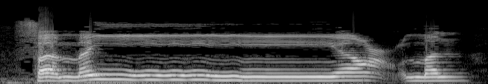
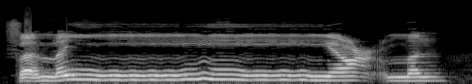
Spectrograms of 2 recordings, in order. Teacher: Didengungkan, ya, masuk ke hidung dan ditahan, begitu ya. Ditekan lalu ditahan 2 harakat. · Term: idgham biguna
